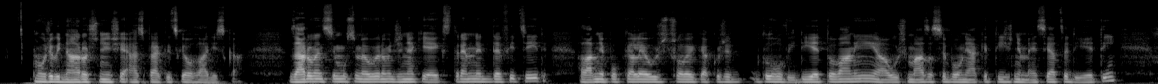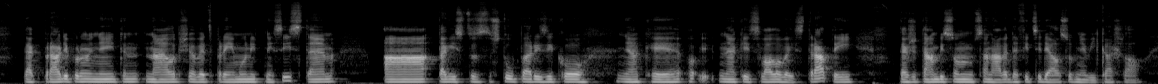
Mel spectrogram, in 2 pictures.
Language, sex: Slovak, male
